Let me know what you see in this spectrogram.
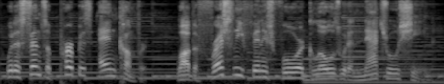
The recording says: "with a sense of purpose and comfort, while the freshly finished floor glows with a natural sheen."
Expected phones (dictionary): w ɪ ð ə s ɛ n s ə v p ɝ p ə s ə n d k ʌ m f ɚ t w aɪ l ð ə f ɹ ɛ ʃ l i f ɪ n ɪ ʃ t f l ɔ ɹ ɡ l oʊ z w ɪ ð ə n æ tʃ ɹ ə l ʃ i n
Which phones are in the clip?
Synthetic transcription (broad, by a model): w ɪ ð ə s ɛ n s ə v p ɝ p ə s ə n k ʌ m f ɚ t w aɪ l ð ə f ɹ ɛ ʃ l i f ɪ n ɪ ʃ t f l ɔ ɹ ɡ l oʊ z w ɪ ð ə n æ tʃ ɹ l ʃ i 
